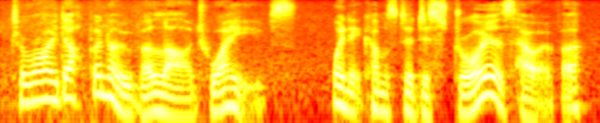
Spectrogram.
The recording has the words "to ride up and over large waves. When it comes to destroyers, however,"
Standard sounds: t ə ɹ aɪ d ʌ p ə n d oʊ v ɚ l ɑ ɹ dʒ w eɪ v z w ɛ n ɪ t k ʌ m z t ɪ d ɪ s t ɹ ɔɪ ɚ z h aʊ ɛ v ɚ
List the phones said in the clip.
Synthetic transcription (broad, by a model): t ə ɹ aɪ d ʌ p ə n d oʊ v ɚ l ɑ ɹ dʒ w eɪ v z w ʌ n ɪ t k ʌ m z t ɪ d ɪ s t ɹ ɔɪ ɚ z h aʊ ɛ v ɚ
